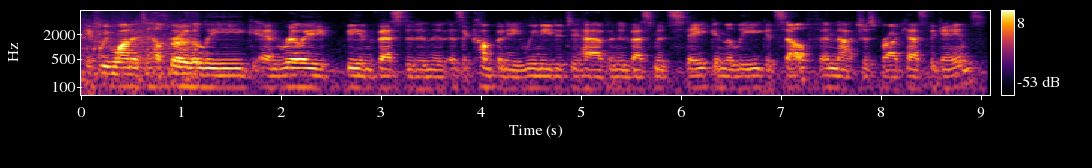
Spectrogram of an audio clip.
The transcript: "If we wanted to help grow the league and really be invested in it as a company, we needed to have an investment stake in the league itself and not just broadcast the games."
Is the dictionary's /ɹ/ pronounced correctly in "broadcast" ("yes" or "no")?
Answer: yes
